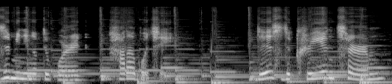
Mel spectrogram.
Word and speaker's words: 할아버지: Pronounce it with me. Haraboji. Again, it's haraboji. What is the meaning of the word haraboji?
